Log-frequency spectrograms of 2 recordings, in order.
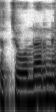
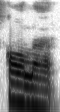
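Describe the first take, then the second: First: The middle consonant is a ch sound. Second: The middle consonant is a k sound. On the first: The speaker calls it wrong. "इसको सचोलर नहीं पढ़ना है" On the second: The speaker calls it right. "C H को हमने कै पढ़ना है"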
